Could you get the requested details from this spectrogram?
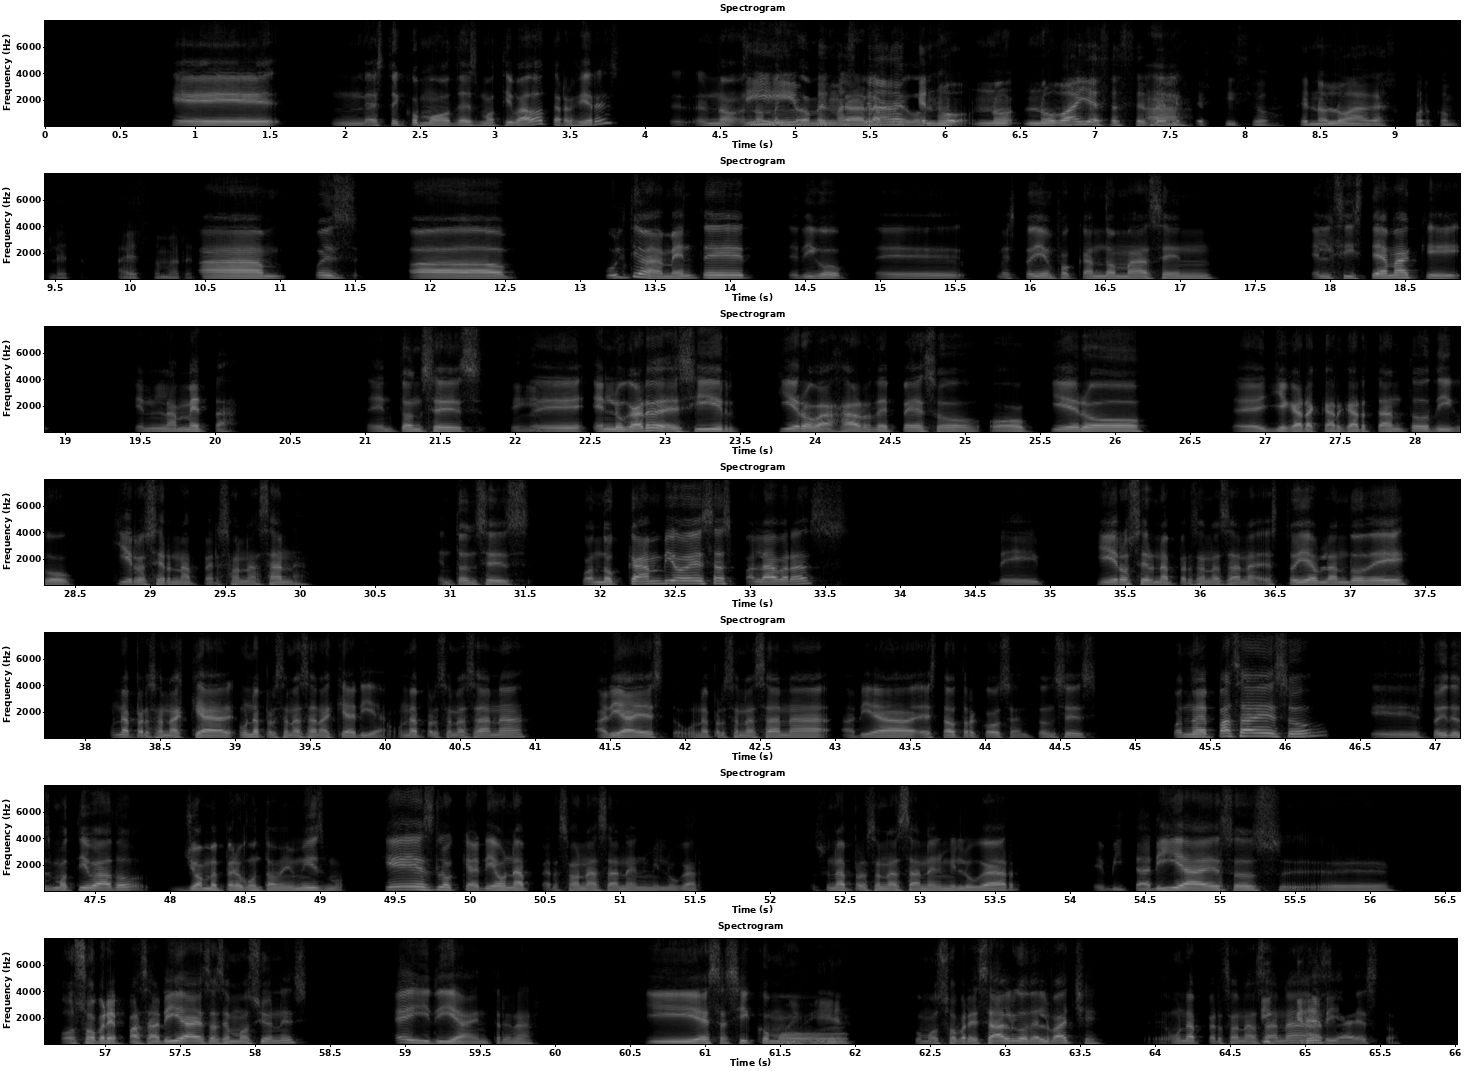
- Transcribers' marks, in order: none
- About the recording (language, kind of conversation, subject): Spanish, podcast, ¿Qué actividad física te hace sentir mejor mentalmente?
